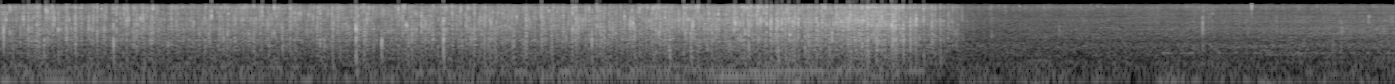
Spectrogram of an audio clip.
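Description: Hot oil sizzling and crackling loudly as hake steaks fry in a grill pan. About five seconds in, the sound drops abruptly to a softer, steady sizzle of curry leaves frying in oil, with the odd pop.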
